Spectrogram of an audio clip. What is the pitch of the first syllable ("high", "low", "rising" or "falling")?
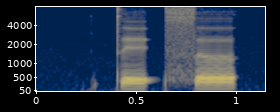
low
